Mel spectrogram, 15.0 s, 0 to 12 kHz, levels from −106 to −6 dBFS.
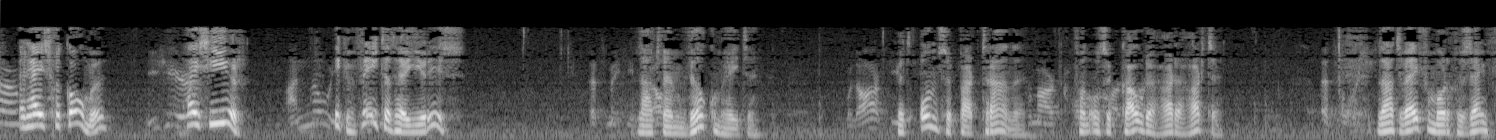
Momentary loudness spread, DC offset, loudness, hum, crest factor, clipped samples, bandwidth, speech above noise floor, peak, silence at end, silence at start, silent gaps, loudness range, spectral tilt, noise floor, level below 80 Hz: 21 LU; under 0.1%; -27 LUFS; none; 20 dB; under 0.1%; 6.8 kHz; 31 dB; -8 dBFS; 0.05 s; 0 s; none; 6 LU; -6 dB/octave; -58 dBFS; -62 dBFS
